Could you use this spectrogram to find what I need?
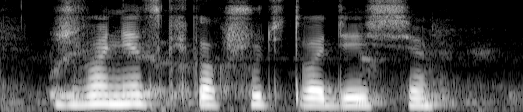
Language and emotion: Russian, neutral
